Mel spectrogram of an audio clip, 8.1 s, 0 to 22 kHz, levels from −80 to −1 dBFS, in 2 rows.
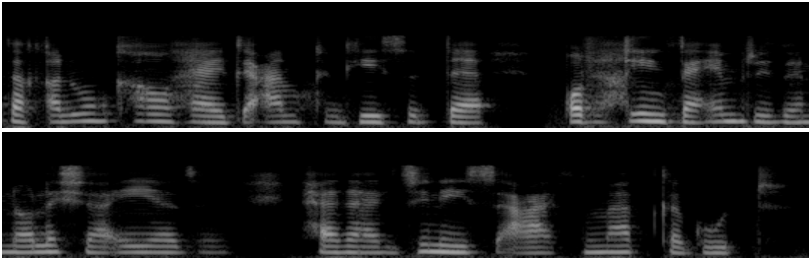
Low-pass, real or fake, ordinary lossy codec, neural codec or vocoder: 7.2 kHz; fake; none; codec, 16 kHz, about 1 kbps, DyCAST, with the encoder's durations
